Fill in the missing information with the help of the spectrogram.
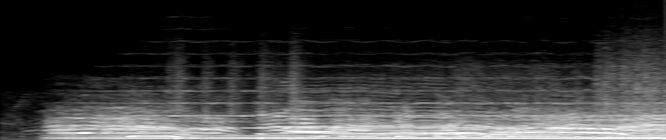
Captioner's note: violent yelling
